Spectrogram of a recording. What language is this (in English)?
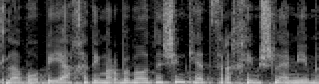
Hebrew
